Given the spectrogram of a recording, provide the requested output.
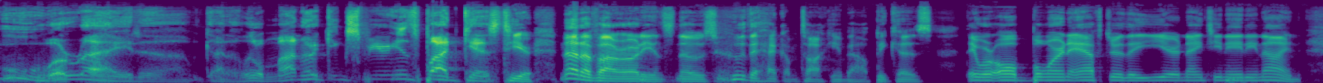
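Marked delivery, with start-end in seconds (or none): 0.0-4.0 rough, creaky, croaked-out voice. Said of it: "I sounded like a Macho Man Randy Savage".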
